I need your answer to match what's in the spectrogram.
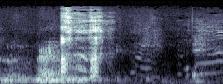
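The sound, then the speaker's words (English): A person lets out a short, rough, low growl, imitating an animal growling at a dog, followed by quieter breathy vocal rumbles that trail off. “kind of does a little growl at the dog.”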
